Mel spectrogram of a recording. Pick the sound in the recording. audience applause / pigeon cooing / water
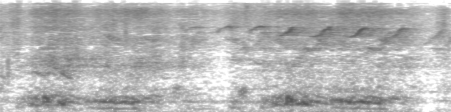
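pigeon cooing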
